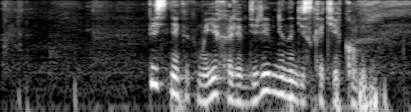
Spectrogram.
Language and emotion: Russian, neutral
